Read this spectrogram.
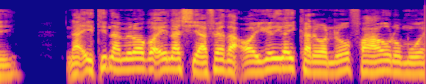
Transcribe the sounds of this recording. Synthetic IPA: naetinameɾɔɡɔenaɕjafɛða̰ʔɔiɣeɾiɣaikaɾeɾɔneɾofaoɾomoɛ

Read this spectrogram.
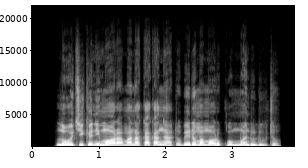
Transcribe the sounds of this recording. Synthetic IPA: lʊwot͡ʃikenɪmɔɾamanakakaŋatobedomamɔɾɔkwomːwandudṵto

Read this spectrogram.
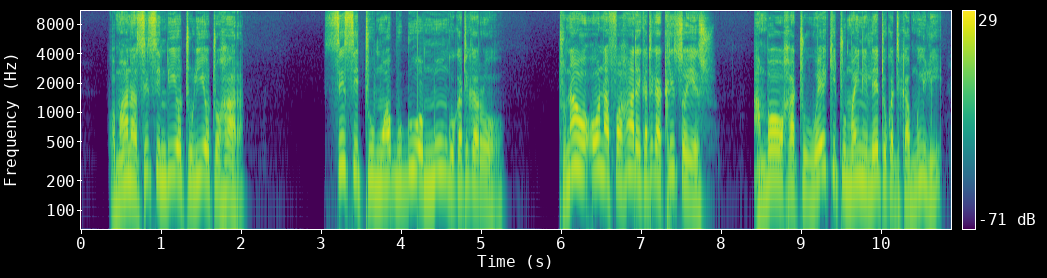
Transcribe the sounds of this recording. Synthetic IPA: kwa̰maːnasisindijɔtulijɔtɔɦaɾa̰ | sisitumwaɓuɗuɛmuŋɡukat̬ikaɾɔhɔ̰ | tunaɔʔɔnafaɦaɾik̬atikakɾistɔjɛsu̥ | a̰mbaɔɦatuwɛkitumainilɛtukat̬ikamwili

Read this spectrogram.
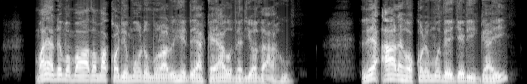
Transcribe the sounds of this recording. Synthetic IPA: majanemɔmawaðɔmakɔɾiɛmoːndomoɾwaɾuɦeːndejakɛjaɣoðɛɾiɔða̰ɦu | ɾeaʔaɾɛhwɔkoɾemoðed͡ʑeɾiɡai

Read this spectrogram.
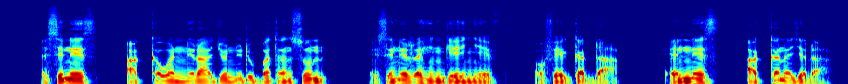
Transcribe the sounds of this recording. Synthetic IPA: ʔɪsɪnɪs | ʔɐ̰kːɐwɐnːɪɾaːd͡ʒɔnːɪd̪ʊbːɐt̪ɐnsʊn | ʔɪ̰sɪnɪrːɐɦɪŋɡe̞ːɲːeːf | ʔɔ̰fe̞ːɡɡɐᶑːa̰ː | ʔɪnːɪs | ʔɐkːɐnɐd͡ʒɛᶑɐ̰

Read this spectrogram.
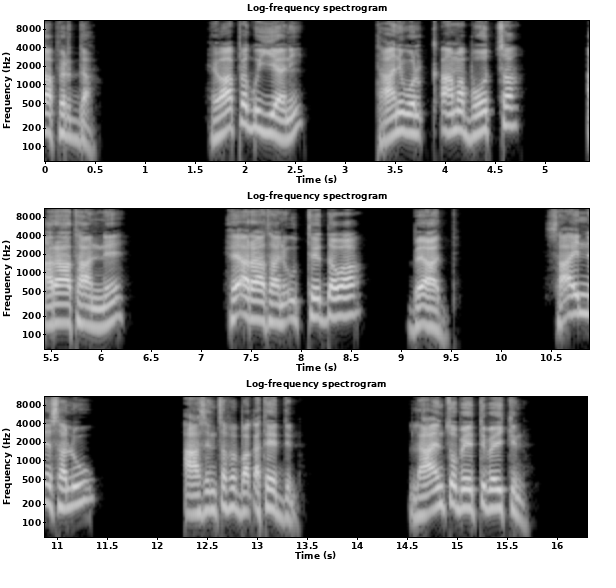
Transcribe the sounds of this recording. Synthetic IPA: apɪɾd̪ɐ̰ | hɛwaːpːɛɡʊjːɪjan | t̪aːnɪwɔlkʼːaːmɐbo̞ːt͡sːɐ | ɐɾaːt̪aːnːɛ | hɛɐɾaːt̪aːnʊt̪ːe̞ːd̪ːɐwaː | bɛʔaːd̪ːɪ̥ | sɐʔɐjnːɛsɐluː | ʔaːs̬ɪnt͡sːɐfɛbɐkʼɐt̪e̞ːd̪ːɪnɔ | laːʔɪnt͡sːɔbe̞ːt̪ːɪbɛjkːɪnɔ

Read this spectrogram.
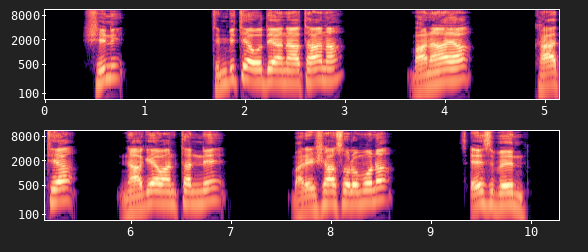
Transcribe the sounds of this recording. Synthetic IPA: ʃɪn | t̪ɪmbɪt̪ɪjawɔd̪ɪjaːnaːt̪aːnɐ | bɐnaːja | kaːt̪ɪja | naːɡɪjawɐnt̪ːɐnːɛ | bɐ̰ɾeːʃ̬aːs̬ɔlɔmɔnɐ | t͡sʼe̞ːs̬ɪbeːnːɐ

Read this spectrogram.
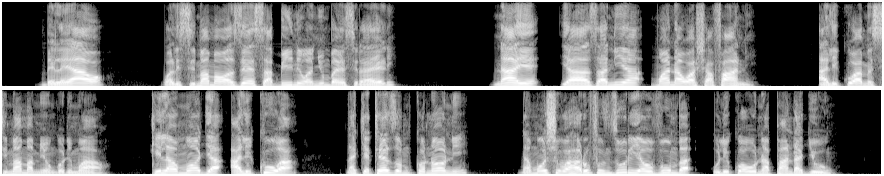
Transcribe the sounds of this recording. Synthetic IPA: mbɛlɛjaɔ | walisimamawazɛːsaɓiniwaɲumbajaisɾaɛli | najɛ | jazaniamwanawaʃafanḭ | alikuwaːmɛsimamamiɔŋɡɔnimwaɔ̰ | kilam̩mɔʄaːlikuwa | nat͡ʃɛtɛzɔm̩kɔnɔni | namɔʃiwahaɾufunzuɾijauvumba | ulikuwaunapandaʄuː

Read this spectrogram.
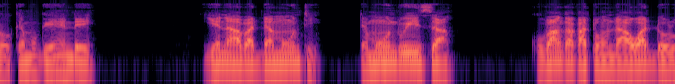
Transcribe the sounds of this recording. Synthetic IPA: oːke̞muɡe̞ːnde̞ | je̞naːβadːamuːnti | te̞muːndwiːsa | kuβaːŋɡakato̞ːndaːwadːo̞ːl

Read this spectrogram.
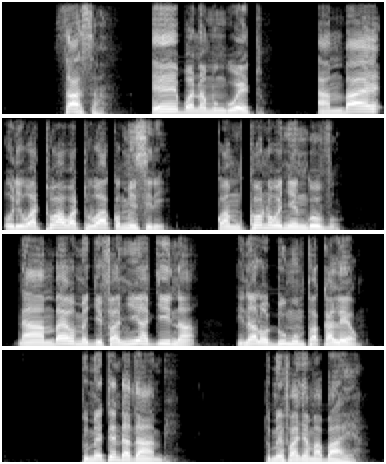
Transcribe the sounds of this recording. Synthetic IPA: sasa̰ | ɛːbwanamwuŋɡuwɛtu̥ | ambajɛʔuliwatɔawatuwakɔmisiɾḭ | kwam̩kɔnɔwɛɲɛŋɡuvṵ | naːmbajɛumɛɟifaɲiaɟina | linalɔdumum̩pakalɛɔ̰ | tumɛtɛndaðambi | tumɛfaɲamabaja̰

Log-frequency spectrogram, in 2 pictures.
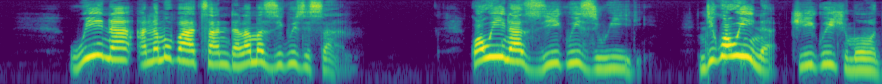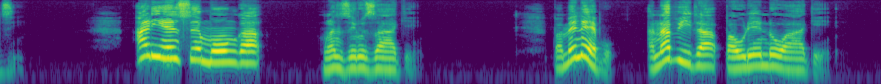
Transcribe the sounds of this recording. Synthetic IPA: winaʔanamupat͡sʰandalamazik̬wizisa̰ːnu | kwawinazikwiziwiːɾi | ndikwawina̰t͡ʃik̬wit͡ʃimɔːd͡zi | alijɛnsɛmɔŋɡa | mwanzɛɾɔzaːkɛ̰ | pamɛnɛpɔ | anapitapaulɛndɔwaːkɛ̰

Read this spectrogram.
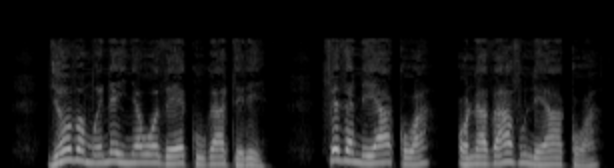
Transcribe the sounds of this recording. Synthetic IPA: d͡ʒɛhɔvamwɛnɛiɲawɔðɛɛkuːɣaːteɾe | fɛðanejakoa | ɔnaðahafuneakɔa

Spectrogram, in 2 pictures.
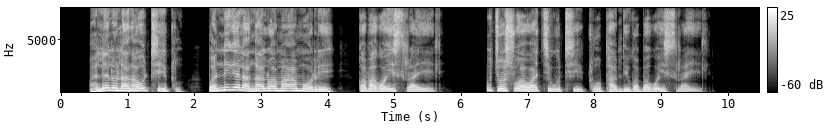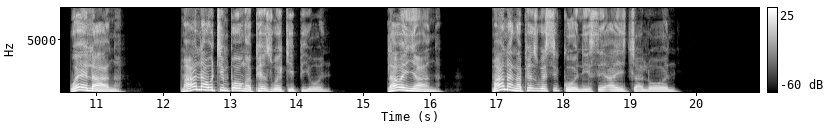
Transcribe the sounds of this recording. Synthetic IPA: ŋalɛlɔlaŋautʰiǁɔ | waniɣɛlaŋalɔamaːmoɾi | ɣwaβaɣoisrajḛːli | ud̥ʒ̥ʱoʃuwawatʰiɣutʰiǁɔpʰambʱiɣwaβaɣoisrajḛːli | wɛlaːŋa | manautʰimpʼɔŋapʰezuɣweɡ̥ʱib̥ʱijoːni | lawɛɲaŋa | manaŋapʰezuɣwesiɡ̥ʱonisɛajid̥ʒ̥ʱaloːni

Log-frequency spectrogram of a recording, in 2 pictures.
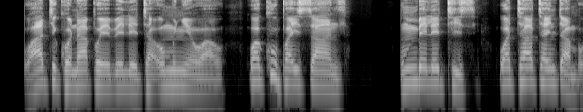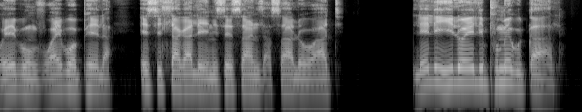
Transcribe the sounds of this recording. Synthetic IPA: watʰikʰɔnapɔɛβɛlɛtʰaomuɲɛwawɔ | wakʰupaisaːnd͡ɮʱa | um̩βɛletʰisi̥ | watʰatʰaintʼambʱɔjeβuɱvuwajɛβɔpʰɛla | esiɬaɣalenisɛsand͡ɮʱasalɔwaːtʰi̥ | lelijilɔelipʰumɛɣuǃaːla

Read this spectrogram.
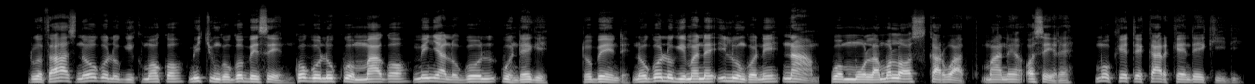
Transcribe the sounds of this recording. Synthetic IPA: rwot̪ahasnooɡoloɡikmɔkɔmɪt͡ʃuŋɡoɡobesenkoɡolokwomːaɡɔmɪɲaloɡolkwondeɡɪ | tobendenoɡoloɡɪmanɛʔilwoŋɡonɪnamkwomːʊlamɔlɔskaɾwat̪manɛʔɔsɪɾɛ | moketekarkɛndɛkidi

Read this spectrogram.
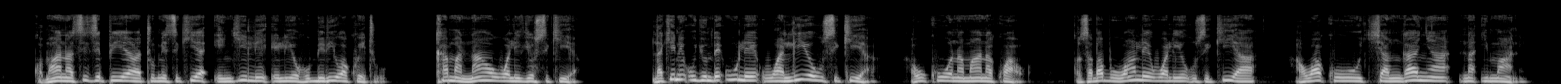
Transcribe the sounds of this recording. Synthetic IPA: kwa̰maːnasis̬ipiatumɛsikʰiaʔiɲd͡ʒiliʔilijɔɦuɓiɾiwakwɛtṵ | kʰamanaɔwalivjɔsikia̰ | lakiniʔuʄumbɛʔulɛwalijɔusikia̰ | ha̰ukuwanamaːnakwa̰ɔ | kwasaɓaɓuwalɛwaliɔus̬ikia | ha̰wakut͡ʃaŋɡaɲanaʔimani

